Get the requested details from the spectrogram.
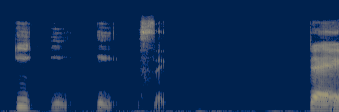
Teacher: You're sliding from one vowel sound smoothly into another within the same syllable. Your mouth shape actually changes while you're making the sound. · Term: diphthongs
